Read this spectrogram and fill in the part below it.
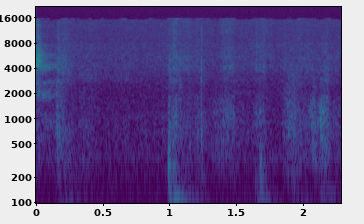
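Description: A shoe thumps down softly on carpet.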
